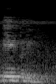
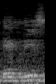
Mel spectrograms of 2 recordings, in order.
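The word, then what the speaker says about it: debris: ठीक है, रिमूव का मतलब, और एक बात और सुन लीजिए, यहाँ पर एस साइलेंट रहता है, एस साइलेंट है यहाँ पर। इसको हम पढ़ते हैं डेब्री, डेब्री पढ़ते हैं, डेब्रीज नहीं पढ़ते, डेब्री पढ़ते हैं।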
